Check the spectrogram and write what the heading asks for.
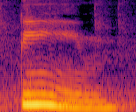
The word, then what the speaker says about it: team: For example, in the word road, two vowels are coming together. Road has the sound and A is silent.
